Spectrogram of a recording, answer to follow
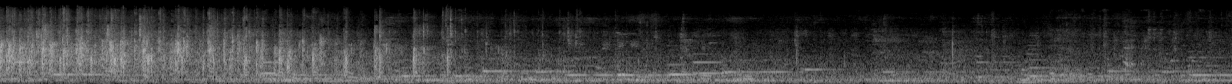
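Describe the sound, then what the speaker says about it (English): Sustained audience clapping at a school annual prize distribution, a steady, dense roar of many hands that eases gradually, with a voice and some background sounds partly audible beneath. "Please give them a huge round of applause."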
